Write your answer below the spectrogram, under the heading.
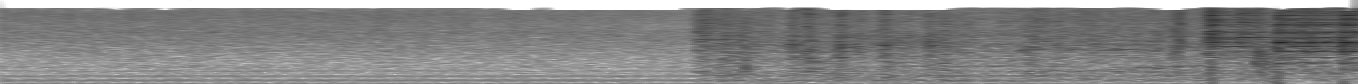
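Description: Steady electrical buzz-hum from a camcorder recording over a blank black stretch of tape. About two and a half seconds in it gives way to room noise, with a few light knocks near the end.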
